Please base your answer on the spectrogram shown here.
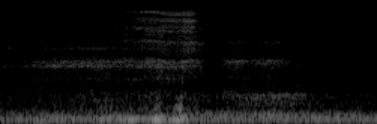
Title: Senior boxer dog snoring QUITE loudly!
